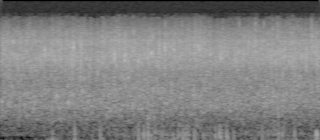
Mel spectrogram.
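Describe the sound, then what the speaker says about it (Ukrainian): A small mountain stream flows below a path through dark, dense spruce forest, giving a steady broadband rush and trickle with faint low knocks, heard alone. "Струмочок внизу."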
